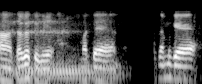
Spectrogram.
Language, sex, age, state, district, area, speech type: Kannada, male, 18-30, Karnataka, Shimoga, rural, conversation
